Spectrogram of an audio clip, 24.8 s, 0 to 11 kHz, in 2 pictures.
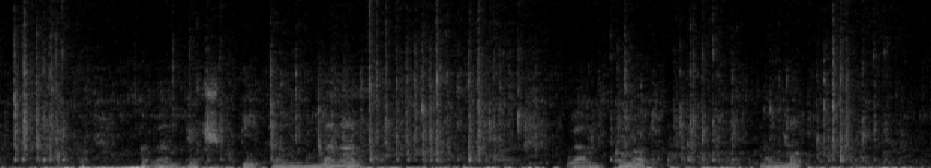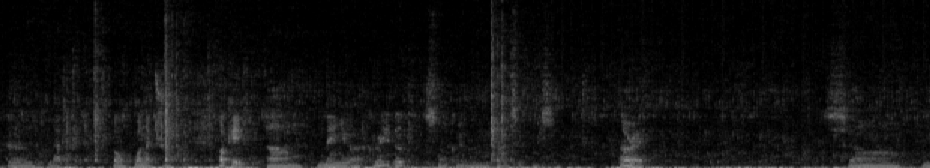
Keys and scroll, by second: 0.0-15.4 typing, 0.7 Escape, 2.8 Escape, 16.6-17.4 typing, 18.8-19.5 typing.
